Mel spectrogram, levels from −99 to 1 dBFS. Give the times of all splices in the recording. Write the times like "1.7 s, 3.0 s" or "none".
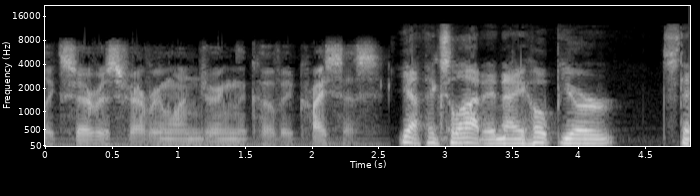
2.6 s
